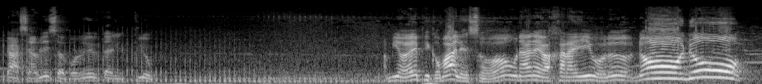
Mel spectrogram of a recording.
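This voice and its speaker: A man with an Argentine accent, reacting live as a streamer, excitable and casually swearing while he greets his chat. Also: a little high, normal speed, long pauses, over music. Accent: Argentine Spanish.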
